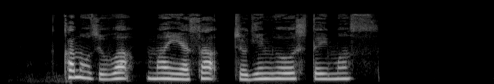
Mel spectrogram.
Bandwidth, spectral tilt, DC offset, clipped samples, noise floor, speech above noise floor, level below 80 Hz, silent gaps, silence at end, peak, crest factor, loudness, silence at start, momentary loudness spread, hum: 11.5 kHz; -4 dB/octave; under 0.1%; under 0.1%; -78 dBFS; 56 dB; -76 dBFS; none; 1.25 s; -4 dBFS; 20 dB; -23 LUFS; 0.65 s; 9 LU; none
